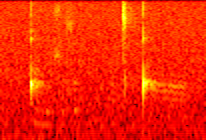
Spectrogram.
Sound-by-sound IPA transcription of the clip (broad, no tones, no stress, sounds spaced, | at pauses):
ǃ ə̃ lʲ uː ʃ y s u k ẽ k ẽ k ə̃ ǀʰ ə̃ ǃʰ ɑː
